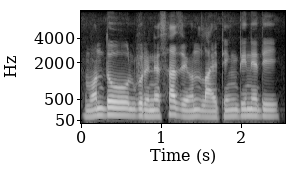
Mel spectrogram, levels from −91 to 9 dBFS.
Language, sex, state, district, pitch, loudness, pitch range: Chakma, female, Tripura, Dhalai, 125 Hz, -17 LUFS, 120-135 Hz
